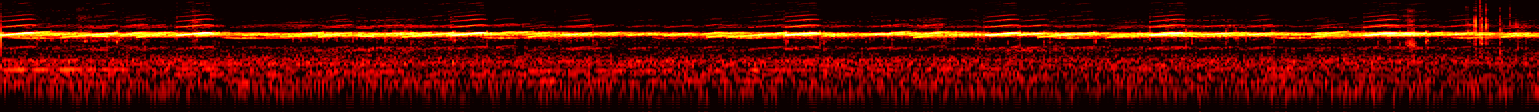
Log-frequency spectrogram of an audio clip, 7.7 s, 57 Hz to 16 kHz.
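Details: On April 25, 2020, at Vernal Pond in Hillside Park, a dense spring peeper chorus of countless high, clear overlapping peeps forms a continuous ringing wall of sound.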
